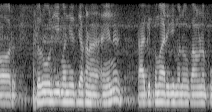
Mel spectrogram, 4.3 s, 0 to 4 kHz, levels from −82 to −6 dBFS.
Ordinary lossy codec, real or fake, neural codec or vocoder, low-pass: none; real; none; 3.6 kHz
